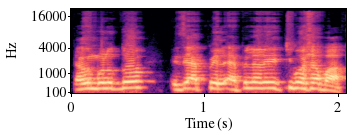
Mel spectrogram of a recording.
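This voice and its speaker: A young man's voice, sitting very high for a male speaker, running through an English grammar lesson at a brisk clip. He fires the same question again and again and answers it himself. He calls the student brother the whole way through. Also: fairly even intonation, a little mellow. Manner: addresses the viewer as brother. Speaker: English tutor. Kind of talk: online exam-prep lesson.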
